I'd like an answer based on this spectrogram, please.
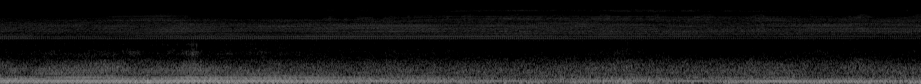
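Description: A steady low motor hum, with a constant high insect buzz over it.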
